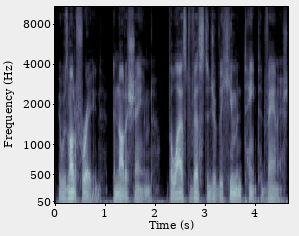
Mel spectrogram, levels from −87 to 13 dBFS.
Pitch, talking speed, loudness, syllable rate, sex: 85 Hz, 205 wpm, -21 LUFS, 6.0 syllables/s, male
